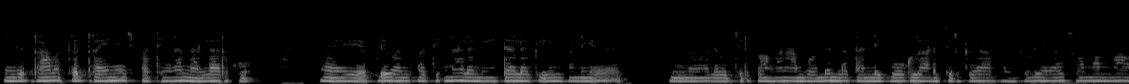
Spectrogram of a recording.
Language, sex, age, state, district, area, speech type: Tamil, female, 30-45, Tamil Nadu, Namakkal, rural, spontaneous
